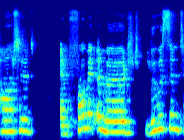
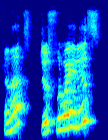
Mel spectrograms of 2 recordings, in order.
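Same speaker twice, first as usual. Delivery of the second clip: Winky voice; 8 semitones higher than usual. A narrator's reading. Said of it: "said One-Eyed Winky".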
